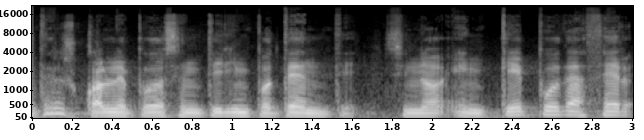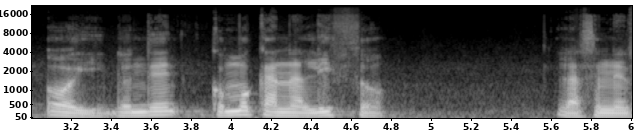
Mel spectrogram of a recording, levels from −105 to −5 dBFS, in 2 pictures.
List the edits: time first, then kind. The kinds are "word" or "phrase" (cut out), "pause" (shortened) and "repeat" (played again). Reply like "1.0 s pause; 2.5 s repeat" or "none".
1.7 s pause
